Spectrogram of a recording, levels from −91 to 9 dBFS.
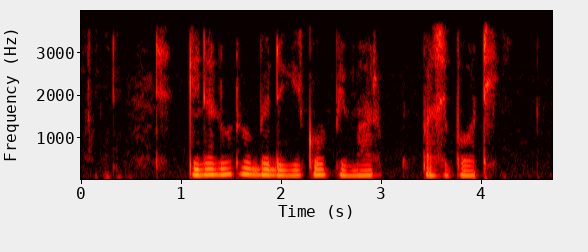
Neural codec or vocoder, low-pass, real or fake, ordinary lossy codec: none; 3.6 kHz; real; none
